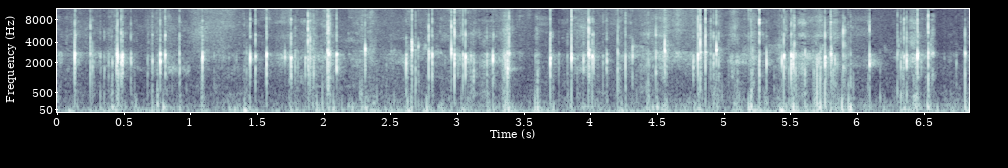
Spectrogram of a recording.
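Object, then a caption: Segmented plastic fidget toy. A small hollow, segmented orange-and-green plastic slug fidget toy is held in both hands, its segments bent and twisted and scratched with long nails. A dense, irregular stream of sharp, dry clicks, rattles and crinkly scratching sits mostly in the bright upper range, with a recurring tone near 2.6 kHz. Each click stops almost instantly, with no ring.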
